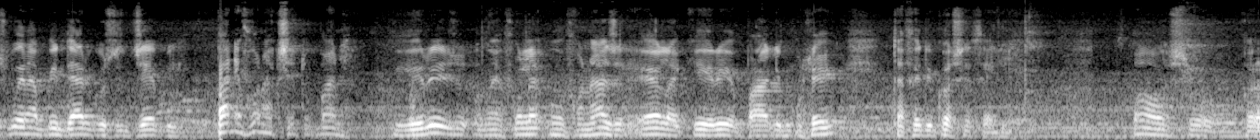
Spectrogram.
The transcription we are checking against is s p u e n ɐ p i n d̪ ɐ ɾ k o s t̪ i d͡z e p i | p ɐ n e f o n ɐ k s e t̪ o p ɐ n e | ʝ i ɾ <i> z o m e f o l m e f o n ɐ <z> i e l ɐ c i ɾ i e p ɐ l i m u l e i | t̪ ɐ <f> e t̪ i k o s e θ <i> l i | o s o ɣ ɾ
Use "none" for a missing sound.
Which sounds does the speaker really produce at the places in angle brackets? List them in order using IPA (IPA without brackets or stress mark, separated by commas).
i, z, f, e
